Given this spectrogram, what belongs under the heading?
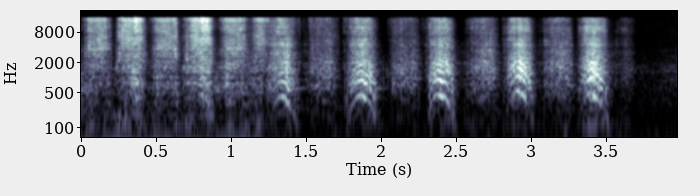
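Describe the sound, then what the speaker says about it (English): A standard hand saw cuts through plastic soil pipe in a steady rhythm of about eight or nine rasping push-and-pull strokes, close and clear with no talking, stopping as the cut finishes. "You can cut the pipe with a standard saw, but if you've got a fine tooth saw, then it's a lot easier."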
